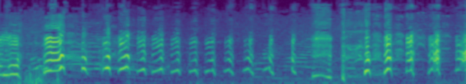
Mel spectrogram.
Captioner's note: laughs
